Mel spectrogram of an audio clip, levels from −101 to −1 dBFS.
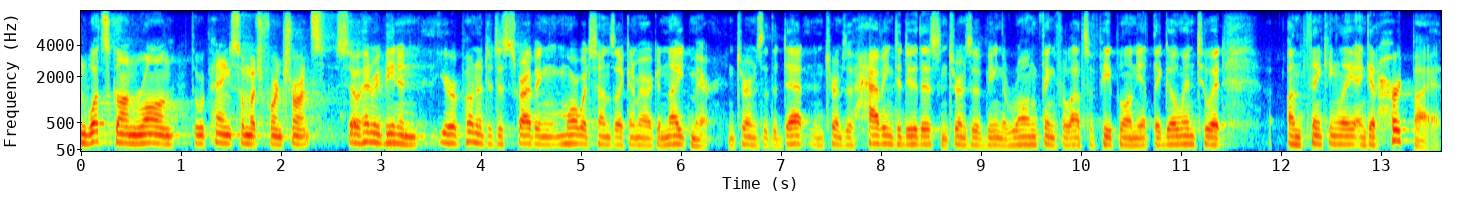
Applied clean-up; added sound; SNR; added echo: none; none; none; none.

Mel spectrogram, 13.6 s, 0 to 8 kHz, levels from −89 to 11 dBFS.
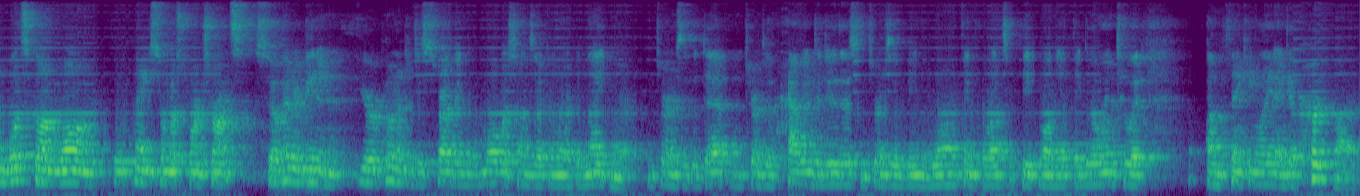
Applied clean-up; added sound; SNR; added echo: neural separator model SepFormer DNS4.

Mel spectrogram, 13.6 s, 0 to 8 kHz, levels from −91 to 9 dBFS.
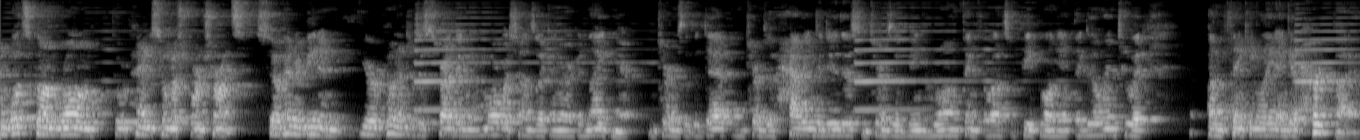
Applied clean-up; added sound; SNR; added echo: classical method WPE with log-MMSE.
